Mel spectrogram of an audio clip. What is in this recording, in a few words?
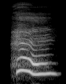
girl "hey"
